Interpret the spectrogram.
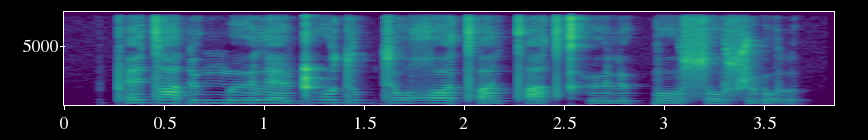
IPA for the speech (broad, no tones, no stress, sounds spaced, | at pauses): pʼ e d a ɗ ʉ ŋ͡m ɨ l e l ɖʱ o d u b d ɵ w ʁʷ ɐ tʼ ɐ l tʼ a d kʰ ʉ l ʉ k͡p o s o sʷ ɨ ɽ u l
